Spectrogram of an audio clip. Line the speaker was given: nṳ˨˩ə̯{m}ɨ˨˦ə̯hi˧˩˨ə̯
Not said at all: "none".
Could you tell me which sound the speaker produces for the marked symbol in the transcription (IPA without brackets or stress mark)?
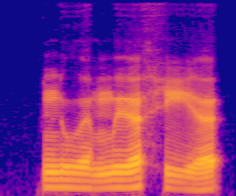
m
